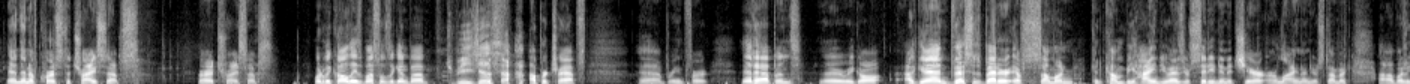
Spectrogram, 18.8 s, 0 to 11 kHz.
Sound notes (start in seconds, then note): 5.8 chuckles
